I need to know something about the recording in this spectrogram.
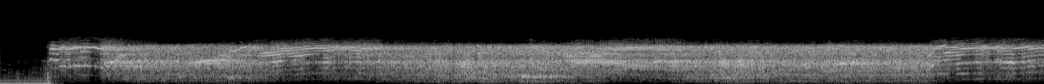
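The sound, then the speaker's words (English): Underwater recording of humpback whale song: long, wavering moans and wailing cries with rich overlapping harmonics, swelling and bending in pitch continuously for about ten seconds, with no voices. “These are underwater recordings of the humpback whale, now almost extinct.”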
